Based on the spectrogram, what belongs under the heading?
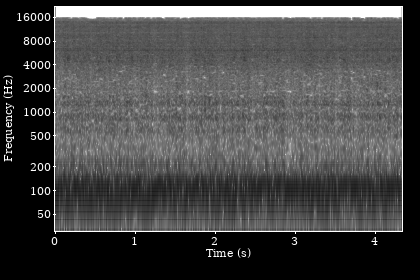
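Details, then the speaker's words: V8 with Edelbrock Street Demon carburetor at operating temperature, idle mixture screws backed out from rough running: deep, even burble with steady beat, no stumbles, idling up smoothly; normal idle. "back it back out until you hear the engine smooth out you can hear it smooth out and kind of idle up"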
